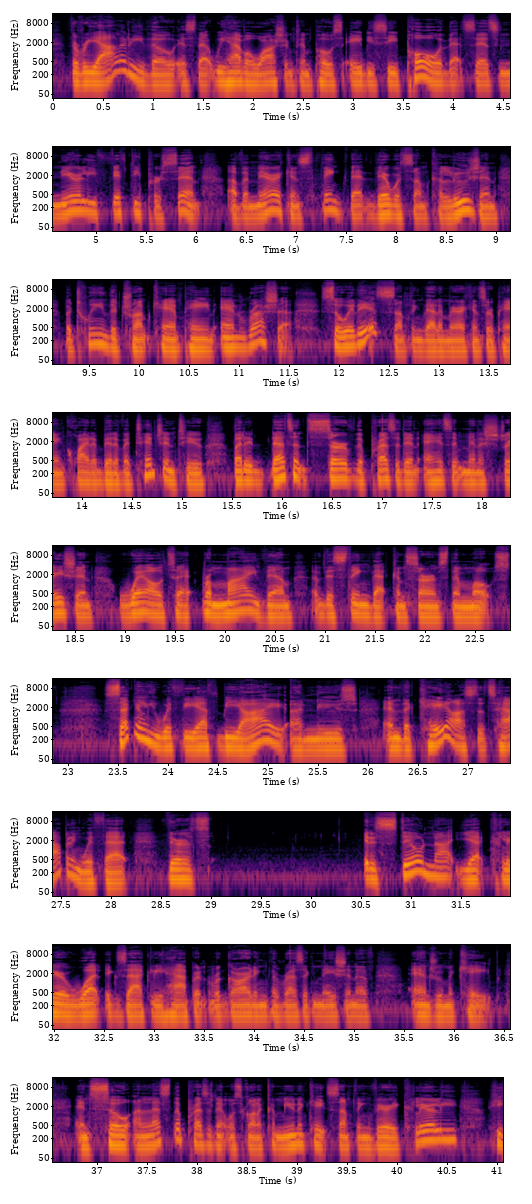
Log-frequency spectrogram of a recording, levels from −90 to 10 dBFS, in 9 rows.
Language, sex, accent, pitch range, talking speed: English, male, American, 110-135 Hz, 155 wpm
